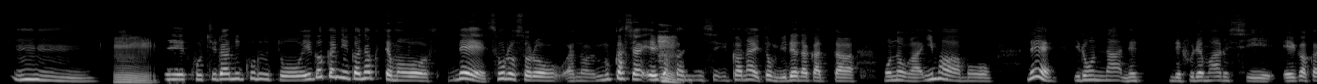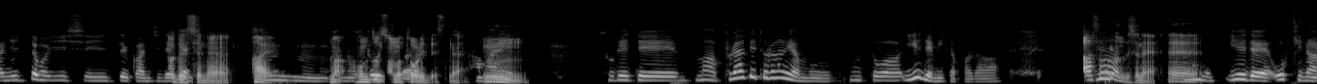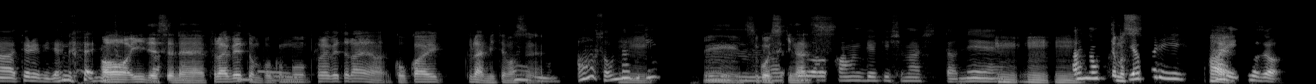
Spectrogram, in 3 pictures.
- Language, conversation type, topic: Japanese, unstructured, 映画を観て泣いたことはありますか？それはどんな場面でしたか？
- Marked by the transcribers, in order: tapping; laughing while speaking: "テレビでね、見たから"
